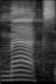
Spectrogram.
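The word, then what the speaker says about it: MAXC: pdp-10 which we called max ma XC the C is silent which was a joke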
